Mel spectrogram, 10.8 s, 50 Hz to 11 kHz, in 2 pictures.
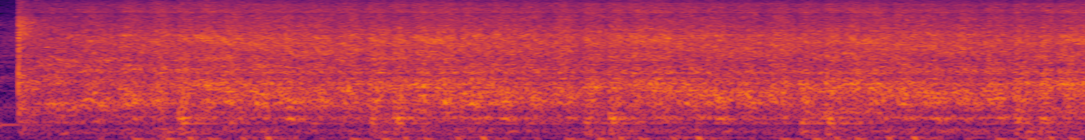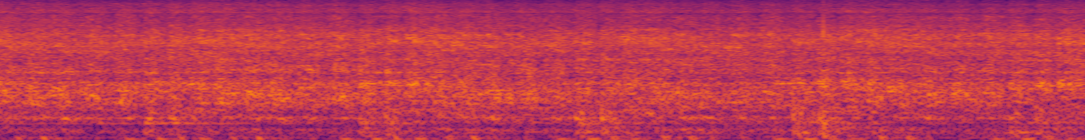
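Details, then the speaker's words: "Fatsun" unrun for 47 months, first start attempt with fuel pump running: steady starter cranking for the whole clip, engine never fires; cranks fine, next step pulling a plug to check spark. "I think I think the next thing we need to do is make sure we're getting spark by pull we just pull one plug all we got to do is pull one plug out"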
